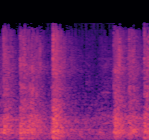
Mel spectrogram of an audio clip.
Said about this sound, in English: I'm hearing some knuckles. I ain't seen no blood coming out the knuckles, so looking good. No splinter in those knuckles. Yeah, these young men right now, they're very tight and sharp, the drill team. And they're stepping. They're stepping good, too.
